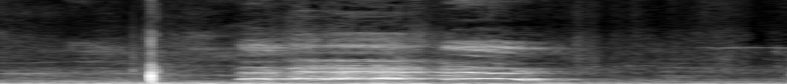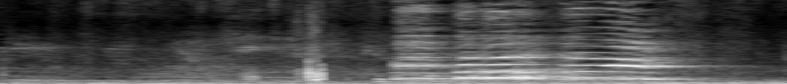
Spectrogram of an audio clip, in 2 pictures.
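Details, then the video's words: Two long crows from an Aseel rooster, a home-bred fighting breed, each a harsh, drawn-out cry of rich layered tones lasting over a second, with a sharp click before the first and quiet background between. "Home Breed Rooster Aseel Bird Sound Effect"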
